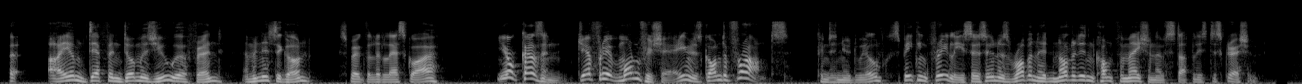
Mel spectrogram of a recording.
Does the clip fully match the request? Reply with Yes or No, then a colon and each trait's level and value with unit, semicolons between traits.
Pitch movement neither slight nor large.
No: wide, 7.9 semitones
